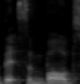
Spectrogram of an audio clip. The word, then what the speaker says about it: bits and bobs: When saying this phrase, we use the weak version of and we drop the D, leaving us with bits and, bits and. See, we blend the N with bits to make bitsin, bitsin.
